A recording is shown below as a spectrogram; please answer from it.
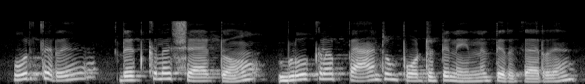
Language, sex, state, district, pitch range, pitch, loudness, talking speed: Tamil, female, Tamil Nadu, Kanyakumari, 170-235 Hz, 195 Hz, -14 LUFS, 100 wpm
